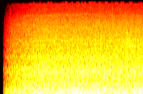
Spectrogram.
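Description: Steady outdoor background noise, a low rumble with hiss above it, fading in at the start.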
